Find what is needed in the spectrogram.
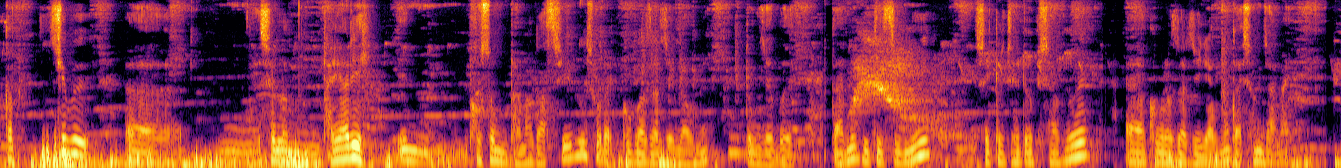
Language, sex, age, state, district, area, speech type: Bodo, male, 60+, Assam, Kokrajhar, urban, spontaneous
